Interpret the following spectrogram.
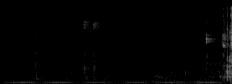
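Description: Near silence with three faint computer-keyboard clicks about a second apart, over a faint low hum.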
